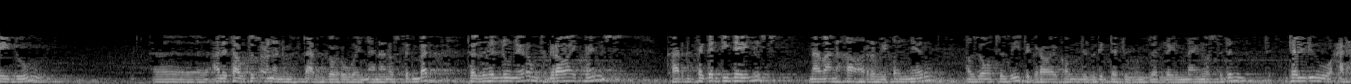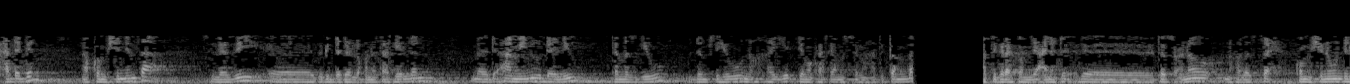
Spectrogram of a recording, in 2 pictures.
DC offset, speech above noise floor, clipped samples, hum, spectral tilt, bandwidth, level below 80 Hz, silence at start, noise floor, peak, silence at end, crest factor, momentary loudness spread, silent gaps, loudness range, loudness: under 0.1%; over 62 dB; under 0.1%; none; -11.5 dB/octave; 4.1 kHz; -48 dBFS; 0 s; under -90 dBFS; -10 dBFS; 0 s; 18 dB; 8 LU; 22.70-23.33 s; 3 LU; -29 LUFS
